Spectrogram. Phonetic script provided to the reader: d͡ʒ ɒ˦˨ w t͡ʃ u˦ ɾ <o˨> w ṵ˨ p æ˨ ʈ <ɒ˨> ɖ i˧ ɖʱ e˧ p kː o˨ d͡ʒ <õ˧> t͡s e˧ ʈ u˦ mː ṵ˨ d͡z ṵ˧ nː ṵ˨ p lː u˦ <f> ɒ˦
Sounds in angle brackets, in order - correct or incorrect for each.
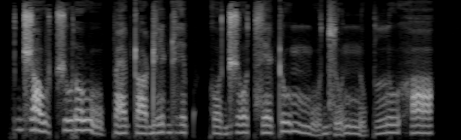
incorrect: o˦, correct, incorrect: o˧, incorrect: h

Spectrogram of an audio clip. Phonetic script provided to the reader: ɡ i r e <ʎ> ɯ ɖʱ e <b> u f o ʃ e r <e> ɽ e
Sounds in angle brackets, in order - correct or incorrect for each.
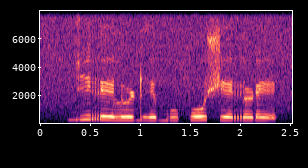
incorrect: l, correct, incorrect: ø

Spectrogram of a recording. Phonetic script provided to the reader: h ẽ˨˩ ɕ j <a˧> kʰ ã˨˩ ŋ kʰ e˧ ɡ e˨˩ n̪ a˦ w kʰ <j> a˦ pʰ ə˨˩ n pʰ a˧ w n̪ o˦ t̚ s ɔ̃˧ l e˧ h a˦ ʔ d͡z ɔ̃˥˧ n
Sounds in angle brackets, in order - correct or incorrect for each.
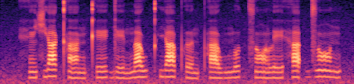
incorrect: a˦, correct

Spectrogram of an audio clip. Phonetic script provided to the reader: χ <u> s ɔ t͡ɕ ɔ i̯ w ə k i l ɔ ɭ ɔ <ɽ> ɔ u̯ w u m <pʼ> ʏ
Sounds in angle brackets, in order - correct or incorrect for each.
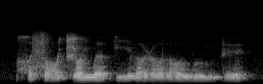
incorrect: ʏ, incorrect: l, incorrect: b

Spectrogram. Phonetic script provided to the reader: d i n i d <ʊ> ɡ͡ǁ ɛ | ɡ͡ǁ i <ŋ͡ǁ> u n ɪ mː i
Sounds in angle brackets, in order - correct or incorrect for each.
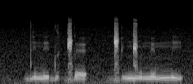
correct, correct

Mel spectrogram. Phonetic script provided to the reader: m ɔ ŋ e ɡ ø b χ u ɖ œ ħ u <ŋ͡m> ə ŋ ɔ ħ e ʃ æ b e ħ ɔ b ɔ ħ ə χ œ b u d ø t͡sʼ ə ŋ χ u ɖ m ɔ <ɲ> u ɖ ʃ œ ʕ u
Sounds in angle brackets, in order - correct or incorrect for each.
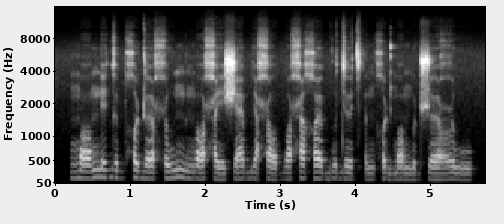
incorrect: ŋ, incorrect: ŋ

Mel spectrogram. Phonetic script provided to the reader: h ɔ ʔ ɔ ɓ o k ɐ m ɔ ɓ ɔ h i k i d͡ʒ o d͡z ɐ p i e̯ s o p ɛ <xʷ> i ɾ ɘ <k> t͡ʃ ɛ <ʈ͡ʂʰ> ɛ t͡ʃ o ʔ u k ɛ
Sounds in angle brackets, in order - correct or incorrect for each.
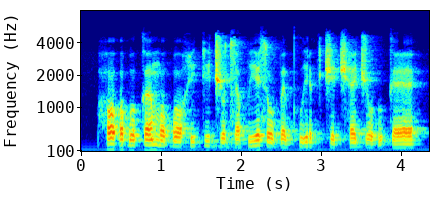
incorrect: kʷʰ, correct, incorrect: t͡ʃʰ

